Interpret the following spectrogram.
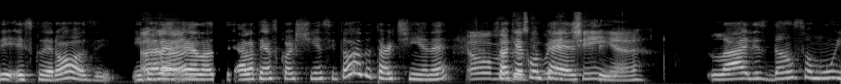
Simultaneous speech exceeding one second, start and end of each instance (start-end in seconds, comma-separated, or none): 4.9-6.2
